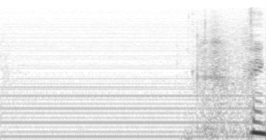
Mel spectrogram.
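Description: Faint, steady electrical mains hum in the microphone and sound system during a pause in the talk. A voice starts speaking right at the end.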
